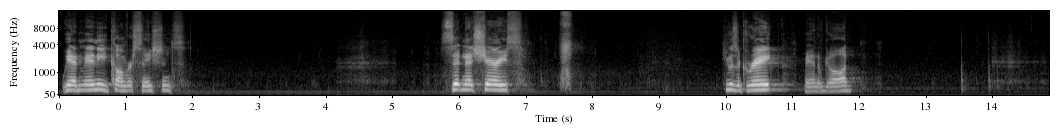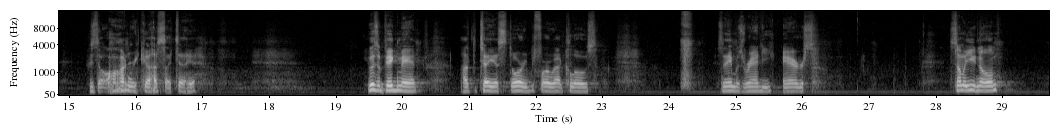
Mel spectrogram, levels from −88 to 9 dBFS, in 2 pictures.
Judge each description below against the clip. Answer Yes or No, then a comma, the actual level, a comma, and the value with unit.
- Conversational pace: No, slow, 95 wpm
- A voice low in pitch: No, medium, 150 Hz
